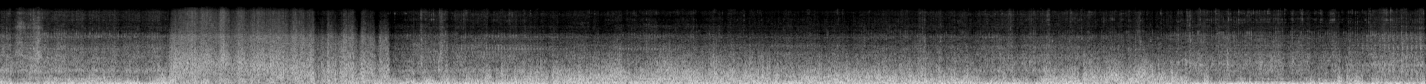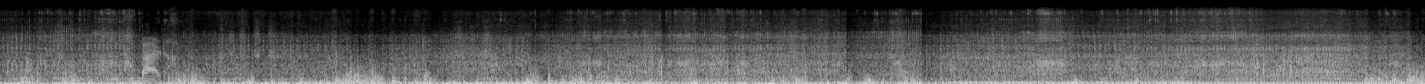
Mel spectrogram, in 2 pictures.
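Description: Wind rushes and buffets past the rider.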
